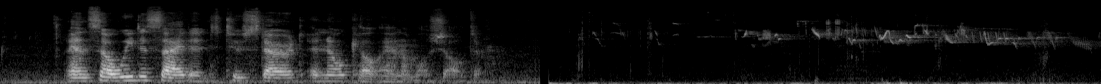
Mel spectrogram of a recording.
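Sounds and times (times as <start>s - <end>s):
songbirds chirping: 5.7s - 11.0s.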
